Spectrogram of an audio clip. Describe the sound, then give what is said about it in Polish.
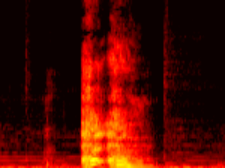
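A single loud throat clearing before a new part of an interview, lasting about half a second, a rough guttural rasp with no speech around it, set against a faint low background hum. “Tak, tak, chrząknięcie przed nową częścią.”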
